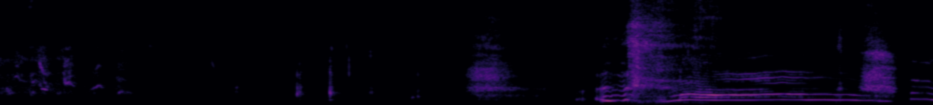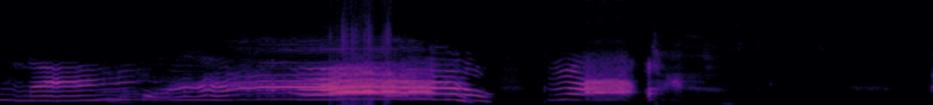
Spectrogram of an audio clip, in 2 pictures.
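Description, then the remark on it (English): A cat in heat caterwauling outside a window: long, wavering, rising-and-falling yowls, loud, with a few short sharp cries before and one more drawn-out wail after. “But so when she told Justin, there's a cat in heat outside my window.”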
